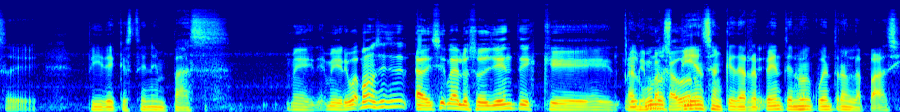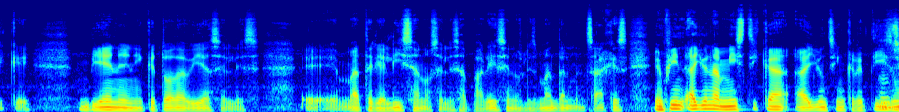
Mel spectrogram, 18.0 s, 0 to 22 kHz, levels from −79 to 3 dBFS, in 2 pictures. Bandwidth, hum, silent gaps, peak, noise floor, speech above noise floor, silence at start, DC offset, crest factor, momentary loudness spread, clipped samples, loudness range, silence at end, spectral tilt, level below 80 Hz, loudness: 16 kHz; none; none; -6 dBFS; -54 dBFS; 31 dB; 0 s; under 0.1%; 18 dB; 14 LU; under 0.1%; 9 LU; 0 s; -6 dB/octave; -46 dBFS; -23 LUFS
